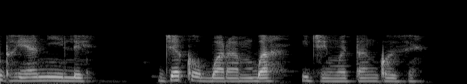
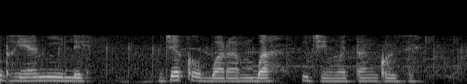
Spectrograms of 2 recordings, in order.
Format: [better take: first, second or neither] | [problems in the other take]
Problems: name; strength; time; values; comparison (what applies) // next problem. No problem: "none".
first | background sound (Applause / Crowd); 17 dB below the speech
